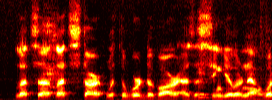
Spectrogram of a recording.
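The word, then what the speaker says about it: דבר: Okay, the first syllable or the second syllable, which of these is the stressed syllable? Second. The second one. Why did you stress the second one? Default. Yeah, that's default stress.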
